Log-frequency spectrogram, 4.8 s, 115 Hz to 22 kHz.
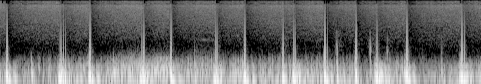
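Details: Heart sounds: repeated low thumping heartbeats, roughly 70 to 75 beats per minute.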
